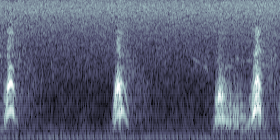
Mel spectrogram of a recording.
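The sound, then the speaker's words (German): A dog gives four short, whiny yelping cries, spaced irregularly with the last two close together, moderately loud, with no one talking. “heul doch nicht so. Du sollst dich freuen.”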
